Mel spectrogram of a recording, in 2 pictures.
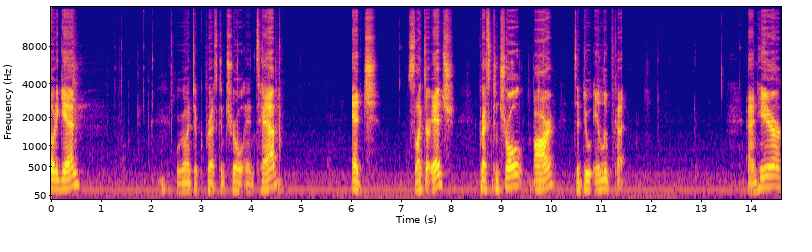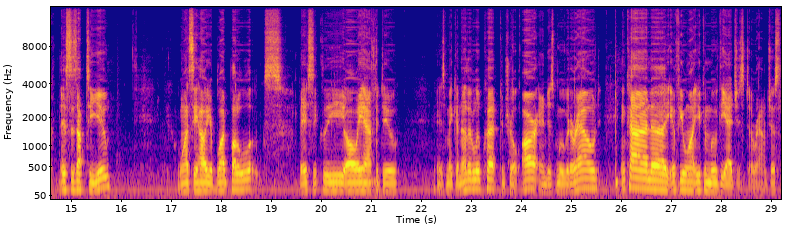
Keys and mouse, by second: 4.3 ctrl+Tab, 9.6 ctrl+r, 15.6-17.3 drag, 17.5-19.1 middle drag, 20.9 ctrl+r, 27.0-29.2 drag.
